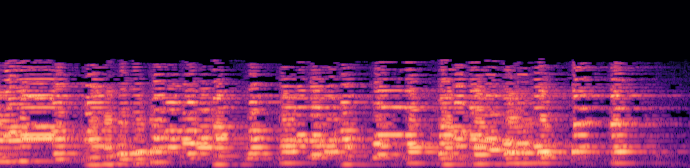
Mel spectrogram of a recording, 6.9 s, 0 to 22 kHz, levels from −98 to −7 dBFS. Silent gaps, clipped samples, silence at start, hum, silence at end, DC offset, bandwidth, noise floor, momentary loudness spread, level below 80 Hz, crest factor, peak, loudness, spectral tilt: none; under 0.1%; 0 s; none; 0.35 s; under 0.1%; 5.2 kHz; -44 dBFS; 5 LU; -54 dBFS; 14 dB; -8 dBFS; -21 LUFS; -9.5 dB/octave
